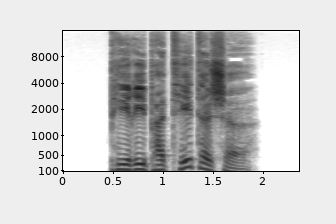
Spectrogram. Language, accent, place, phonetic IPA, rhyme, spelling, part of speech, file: German, Germany, Berlin, [peʁipaˈteːtɪʃə], -eːtɪʃə, peripatetische, adjective, De-peripatetische.ogg
- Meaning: inflection of peripatetisch: 1. strong/mixed nominative/accusative feminine singular 2. strong nominative/accusative plural 3. weak nominative all-gender singular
